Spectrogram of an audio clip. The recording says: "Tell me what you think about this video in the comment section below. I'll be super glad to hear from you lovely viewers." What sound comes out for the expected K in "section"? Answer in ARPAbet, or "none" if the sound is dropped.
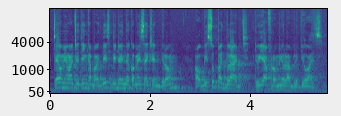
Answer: K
